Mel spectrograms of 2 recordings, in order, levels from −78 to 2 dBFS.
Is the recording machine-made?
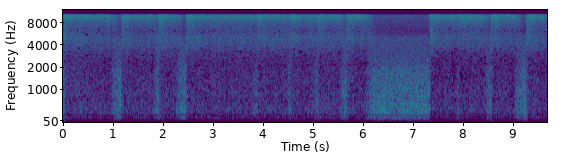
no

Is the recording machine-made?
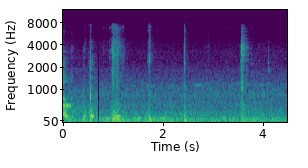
no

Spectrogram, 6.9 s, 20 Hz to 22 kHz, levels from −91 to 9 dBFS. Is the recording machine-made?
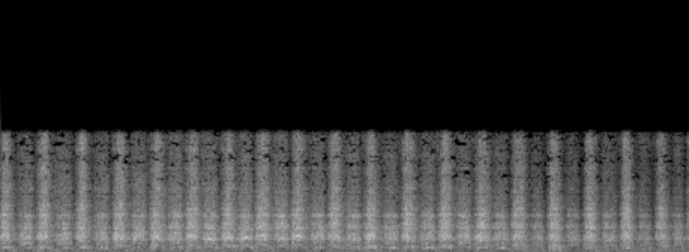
no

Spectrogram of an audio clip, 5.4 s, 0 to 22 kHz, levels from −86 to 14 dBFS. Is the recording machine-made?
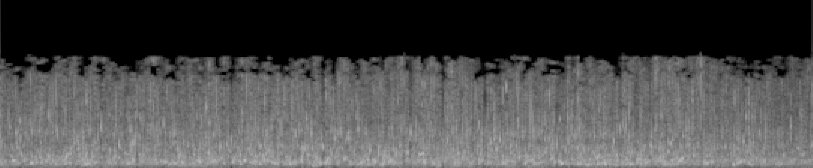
yes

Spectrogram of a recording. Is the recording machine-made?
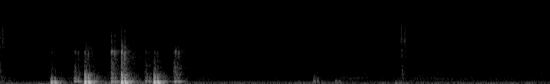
no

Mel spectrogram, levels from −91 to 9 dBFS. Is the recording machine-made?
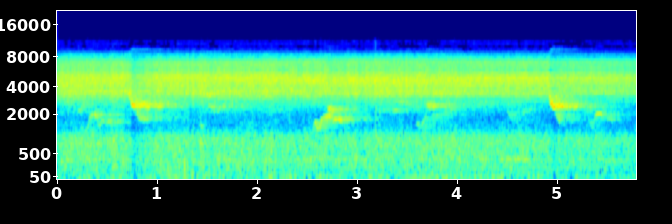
yes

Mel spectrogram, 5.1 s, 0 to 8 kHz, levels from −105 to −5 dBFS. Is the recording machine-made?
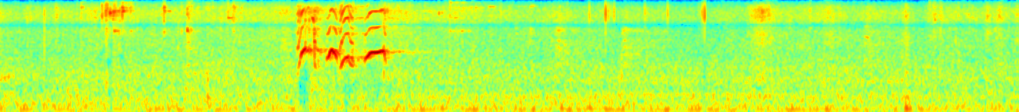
no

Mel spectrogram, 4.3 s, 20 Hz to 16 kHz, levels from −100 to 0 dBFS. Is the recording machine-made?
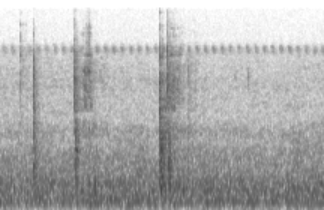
no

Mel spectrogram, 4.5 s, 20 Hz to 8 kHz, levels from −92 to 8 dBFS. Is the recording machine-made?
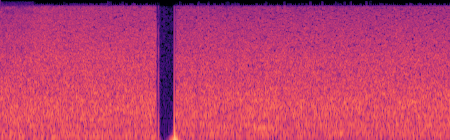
no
